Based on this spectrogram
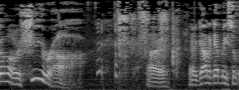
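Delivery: drawn-out, slow, swooping, sing-song talking-horse drawl. Trying out a horse character's voice, horse voice like Jimmy Stewart. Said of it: "my horse voice is just Jimmy Stewart".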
